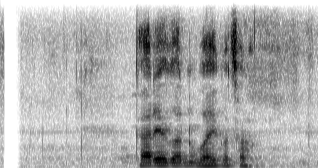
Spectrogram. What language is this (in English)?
Nepali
